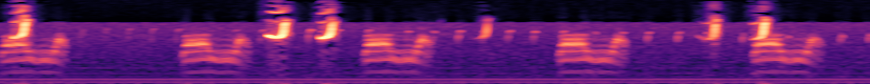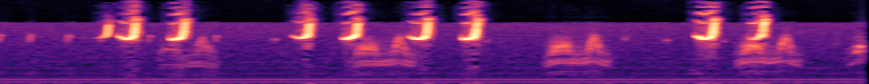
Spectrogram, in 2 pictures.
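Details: Quail calling at night: sharp, hooked, high-pitched notes in quick pairs and short runs. They alternate with lower, nasal, buzzy bursts and play over a steady low electrical hum.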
